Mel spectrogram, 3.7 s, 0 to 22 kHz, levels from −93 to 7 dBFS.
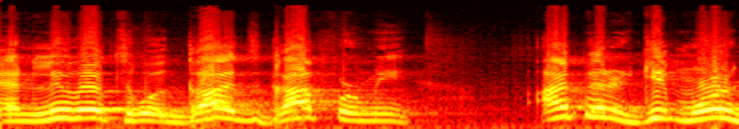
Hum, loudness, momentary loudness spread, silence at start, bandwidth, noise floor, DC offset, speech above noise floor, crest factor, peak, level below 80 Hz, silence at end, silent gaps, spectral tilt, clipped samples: none; -11 LUFS; 8 LU; 0 s; 13.5 kHz; -43 dBFS; under 0.1%; 32 dB; 10 dB; -2 dBFS; -46 dBFS; 0 s; none; -5.5 dB/octave; under 0.1%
